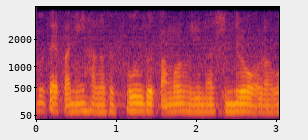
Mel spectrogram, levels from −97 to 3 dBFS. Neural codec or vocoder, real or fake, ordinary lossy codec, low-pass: codec, 16 kHz in and 24 kHz out, 1.1 kbps, FireRedTTS-2 codec; fake; none; 3.6 kHz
